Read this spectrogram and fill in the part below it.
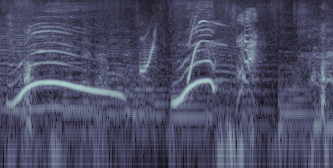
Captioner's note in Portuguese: A água espirra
